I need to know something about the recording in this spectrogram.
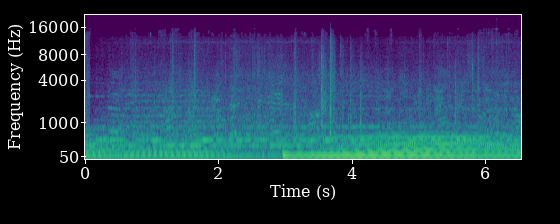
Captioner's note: muffled chatter; traffic hums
